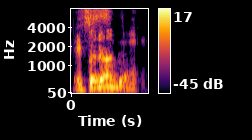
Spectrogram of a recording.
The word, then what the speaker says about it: Bidunga: Pat Kelsey landing Flo Badunga and I I think I'm saying that right right? Yeah. You are. Okay. Badunga.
